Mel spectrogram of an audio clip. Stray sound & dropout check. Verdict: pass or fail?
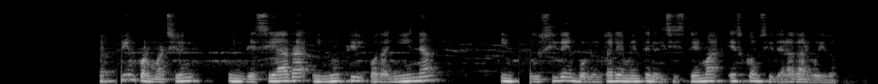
fail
